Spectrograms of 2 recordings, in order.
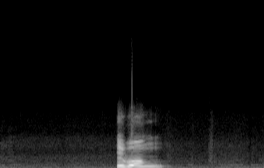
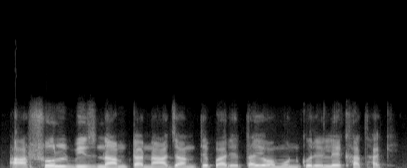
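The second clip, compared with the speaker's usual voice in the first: ordinary talk, nothing marked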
